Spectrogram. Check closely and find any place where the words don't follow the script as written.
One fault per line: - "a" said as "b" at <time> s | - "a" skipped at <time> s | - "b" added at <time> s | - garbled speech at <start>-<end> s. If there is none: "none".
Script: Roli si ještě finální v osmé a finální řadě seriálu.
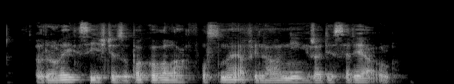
- "finální" said as "zopakovala" at 1.2 s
